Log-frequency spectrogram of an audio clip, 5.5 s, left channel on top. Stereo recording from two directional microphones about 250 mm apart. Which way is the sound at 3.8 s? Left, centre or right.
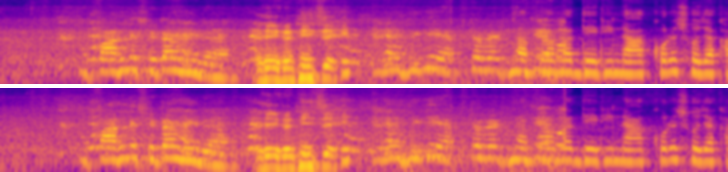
Centre.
